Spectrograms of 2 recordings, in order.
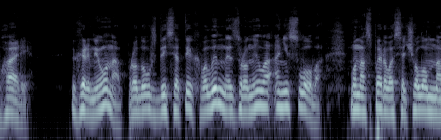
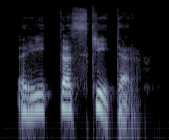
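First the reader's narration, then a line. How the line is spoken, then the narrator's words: Hesitant mutter. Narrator (Ukrainian): пробурмотіла вона врешті-решт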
